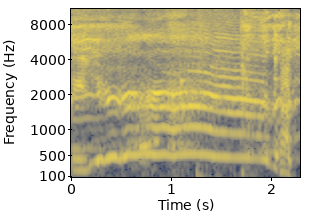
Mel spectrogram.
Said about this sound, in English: Yeah, not only do we have like Casio trumpets, we also have looped in screams. Like one person gets killed and they put in a fucking Howie Long scream.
